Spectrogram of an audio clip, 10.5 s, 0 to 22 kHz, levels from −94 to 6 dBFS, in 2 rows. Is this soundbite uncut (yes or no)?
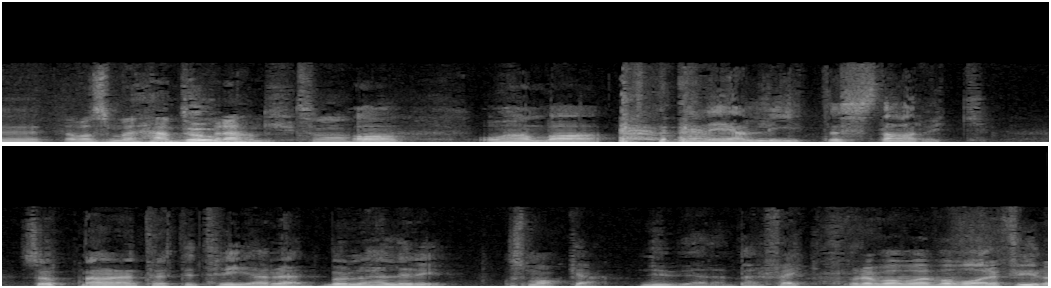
yes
